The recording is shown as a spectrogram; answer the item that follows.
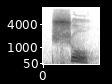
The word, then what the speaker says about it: chaud: Chaud. Final D not pronounced, and then when you combine this C and H, you get the sh sound. A and U, O.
